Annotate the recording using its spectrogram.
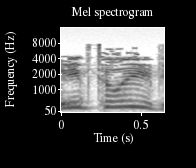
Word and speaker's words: Aqib Talib: How do you say it? Aqib Talib, right? – Aqib Talib, yep. – It's a spelling. There's no U in that spelling.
